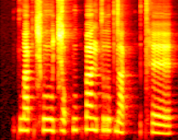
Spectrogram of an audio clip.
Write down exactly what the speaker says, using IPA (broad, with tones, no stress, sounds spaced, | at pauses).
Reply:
k w a˥˩ k̚ t͡ɕʰ oː˥˩ t͡ɕ ɔ˥˩ ʔ p u˦˥ k̚ p a˥˩ ŋ t r o˦˥ k̚ d a˨˩ k̚ | tʰ ɛː˨˩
